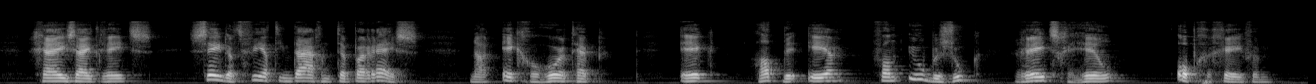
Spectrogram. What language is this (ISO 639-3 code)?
nld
